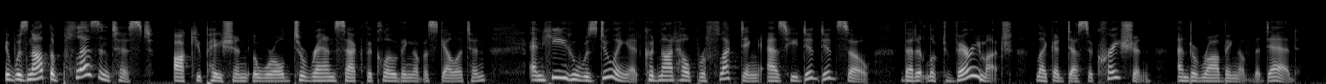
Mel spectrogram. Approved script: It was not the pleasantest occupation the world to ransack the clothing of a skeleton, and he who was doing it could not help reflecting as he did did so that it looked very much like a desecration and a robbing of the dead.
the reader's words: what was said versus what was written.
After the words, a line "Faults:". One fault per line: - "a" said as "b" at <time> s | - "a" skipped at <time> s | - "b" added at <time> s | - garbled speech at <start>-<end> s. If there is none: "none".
It was not the pleasantest occupation the world to ransack the clothing of a skeleton, and he who was doing it could not help reflecting as he did did so that it looked very much like a desecration and a robbing of the dead.
Faults:
none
